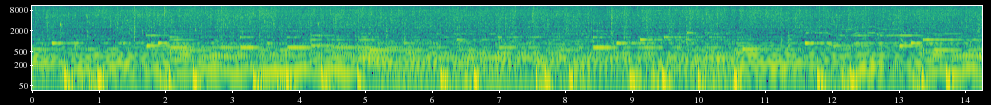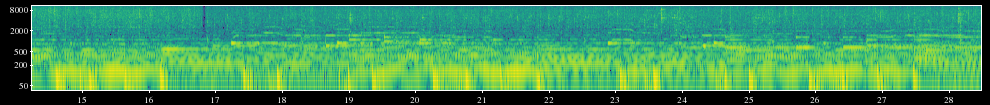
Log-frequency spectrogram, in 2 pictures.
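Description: Winged beans and chopped garlic sizzling steadily in hot oil in a frying pan, with short knocks and scrapes from a spatula as they are stirred.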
